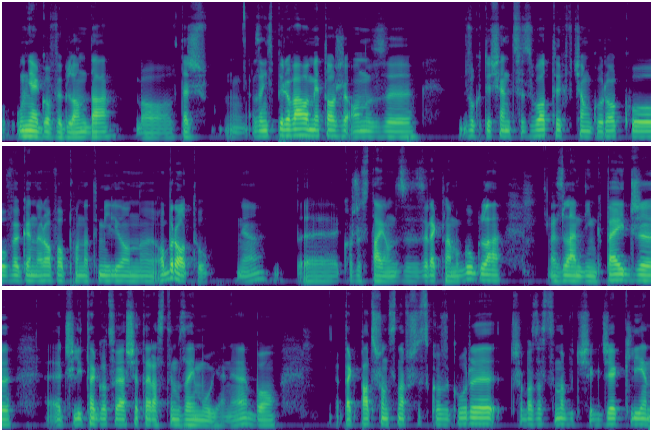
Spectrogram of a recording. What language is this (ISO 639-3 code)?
pol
